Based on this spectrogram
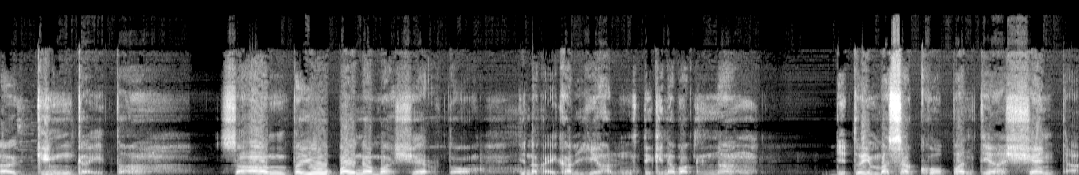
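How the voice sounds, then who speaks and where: Using a put-on character voice, a man delivers his lines at a very slow pace. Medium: audio drama. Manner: commanding, scheming.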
